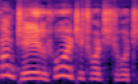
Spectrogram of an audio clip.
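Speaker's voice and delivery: high leprechaun character voice. Trying out a Scottish or Irish voice for a commenter's word: leprechaun voice. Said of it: "I sound like a leprechaun".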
